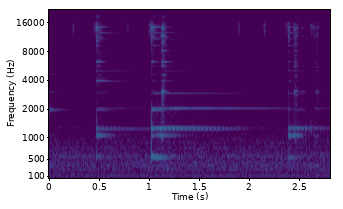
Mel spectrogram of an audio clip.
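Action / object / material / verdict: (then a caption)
strike / bell metal worship item / bell metal / none. A bell metal worship item is struck four times, giving bright, clear metallic rings with a high tone around 1.3 kHz that sustains between strikes. It rings clearly, in contrast to brass, which does not ring like that.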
